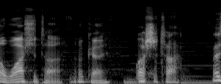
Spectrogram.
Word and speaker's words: Ouachita: he's from West Monroe he says it's pronounced Ouachita Oh wash it off okay wash it off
